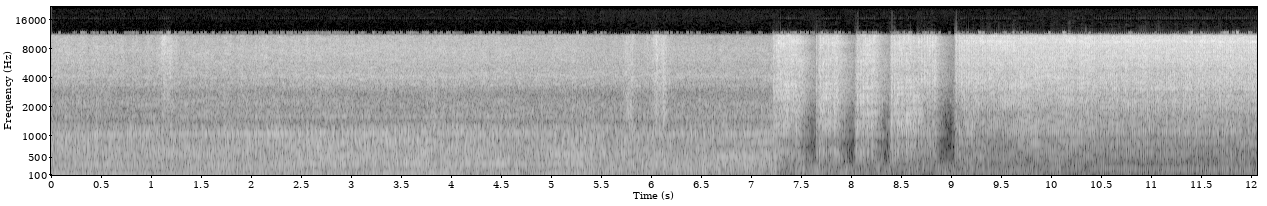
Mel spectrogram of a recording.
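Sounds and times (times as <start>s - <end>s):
pneumatic wrench running: 7.2s - 12.0s.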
